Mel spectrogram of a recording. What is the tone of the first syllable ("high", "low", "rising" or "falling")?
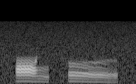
falling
